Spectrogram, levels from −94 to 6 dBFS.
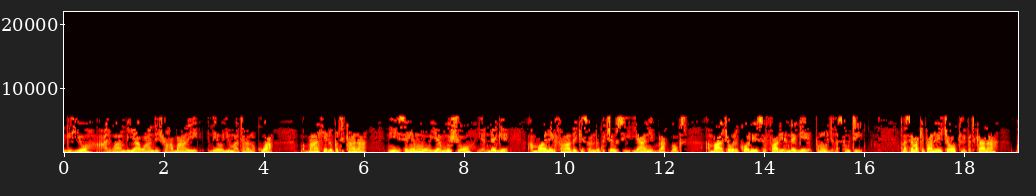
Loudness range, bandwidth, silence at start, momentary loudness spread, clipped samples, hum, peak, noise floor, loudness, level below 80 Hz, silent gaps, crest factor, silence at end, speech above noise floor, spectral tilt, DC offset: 4 LU; 6 kHz; 0 s; 11 LU; under 0.1%; none; 0 dBFS; -55 dBFS; -23 LUFS; -60 dBFS; none; 22 dB; 0 s; 32 dB; -5 dB/octave; under 0.1%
